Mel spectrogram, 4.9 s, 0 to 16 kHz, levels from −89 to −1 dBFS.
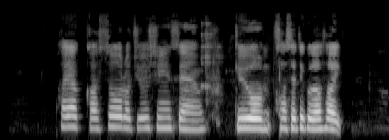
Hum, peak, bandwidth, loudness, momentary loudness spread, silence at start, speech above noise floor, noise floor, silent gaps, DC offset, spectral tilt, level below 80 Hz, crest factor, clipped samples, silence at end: none; -8 dBFS; 10.5 kHz; -25 LUFS; 15 LU; 0.75 s; 55 dB; -79 dBFS; none; under 0.1%; -4.5 dB/octave; -82 dBFS; 18 dB; under 0.1%; 0.6 s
